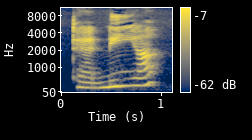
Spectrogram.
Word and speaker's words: tenía: Escuchen bien la diferencia en la pronunciación. Tenía. Ese es el tenía. Tenía tenía, tenía, tenía. No, en el caso de tenia, la i no lleva tilde y entonces sabemos que forma un diptongo con la siguiente A, lo cual significa que está en la misma sílaba que la A y por lo tanto es un diptongo.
